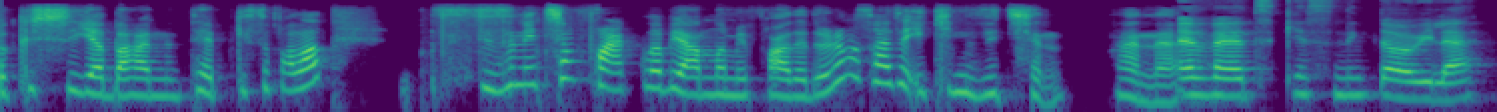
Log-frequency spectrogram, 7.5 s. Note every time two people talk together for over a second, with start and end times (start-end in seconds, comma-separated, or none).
none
